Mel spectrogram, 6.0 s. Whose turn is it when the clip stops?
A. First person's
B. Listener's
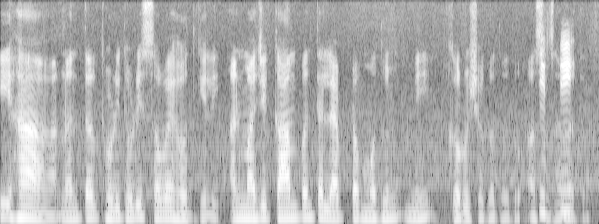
B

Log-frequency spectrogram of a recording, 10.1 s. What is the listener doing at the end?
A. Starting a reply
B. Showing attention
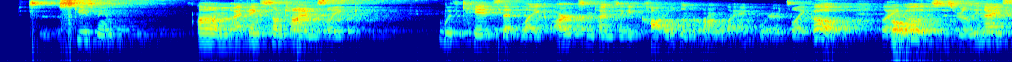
B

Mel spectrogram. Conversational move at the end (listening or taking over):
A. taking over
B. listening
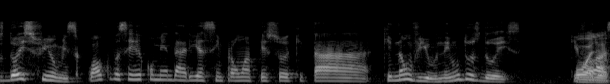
B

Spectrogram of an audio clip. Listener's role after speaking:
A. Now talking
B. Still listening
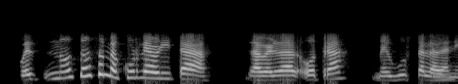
B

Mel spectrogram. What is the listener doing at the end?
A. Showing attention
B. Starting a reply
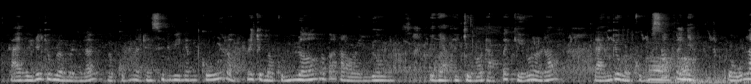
A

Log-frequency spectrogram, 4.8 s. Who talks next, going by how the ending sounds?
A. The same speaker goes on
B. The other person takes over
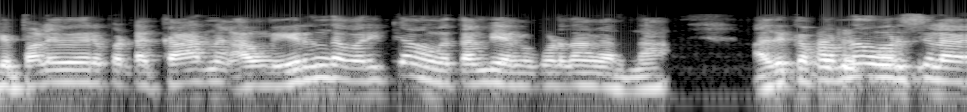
A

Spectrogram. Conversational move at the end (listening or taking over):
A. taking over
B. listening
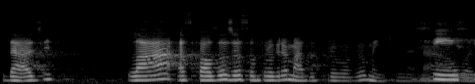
A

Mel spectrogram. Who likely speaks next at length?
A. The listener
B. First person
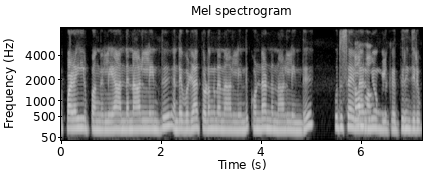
B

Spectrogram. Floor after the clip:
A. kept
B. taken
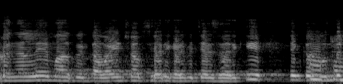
A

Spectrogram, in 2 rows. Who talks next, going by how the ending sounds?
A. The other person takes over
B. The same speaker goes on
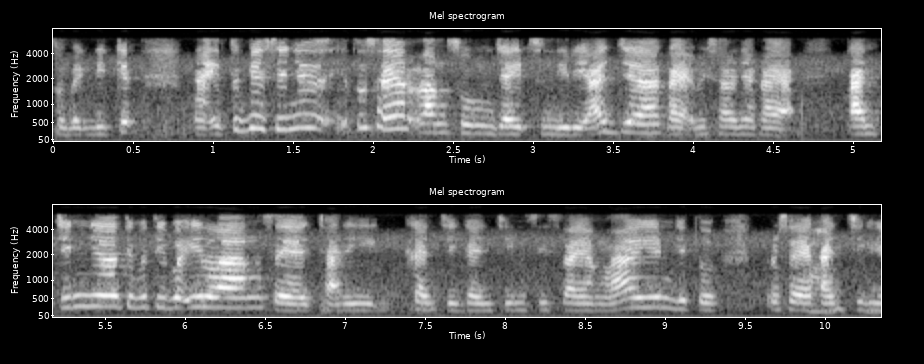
B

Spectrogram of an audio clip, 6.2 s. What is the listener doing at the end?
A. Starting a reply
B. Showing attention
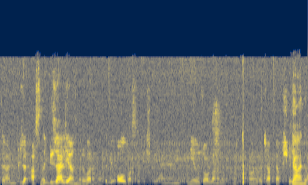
A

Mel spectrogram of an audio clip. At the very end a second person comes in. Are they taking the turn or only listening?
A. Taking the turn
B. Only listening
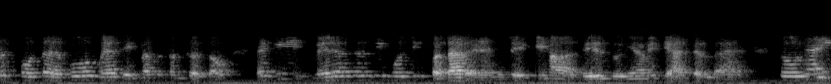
A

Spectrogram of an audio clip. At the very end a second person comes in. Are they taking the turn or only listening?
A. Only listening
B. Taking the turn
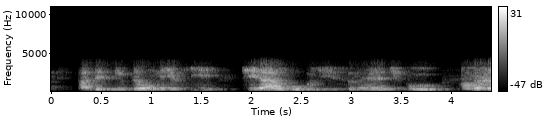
A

